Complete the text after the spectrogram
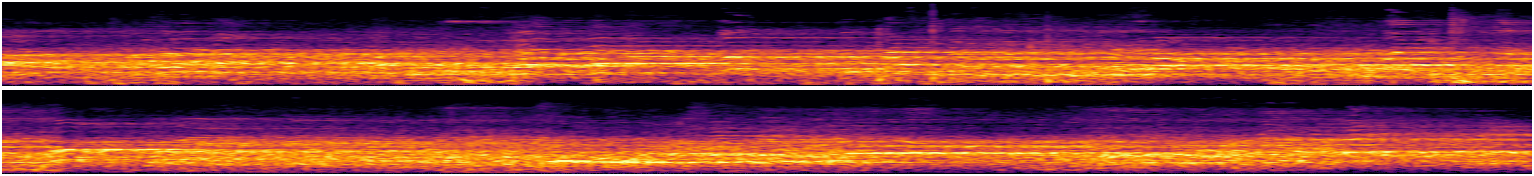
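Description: A ball is kicked with sharp thuds on a hard indoor floor.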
